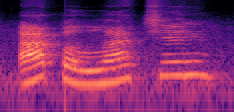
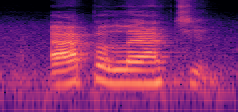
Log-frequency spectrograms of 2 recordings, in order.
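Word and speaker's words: Appalachian: I keep saying that appalachin not being mean but we always have to tell everyone it's pronounced like lat yes uh uh um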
